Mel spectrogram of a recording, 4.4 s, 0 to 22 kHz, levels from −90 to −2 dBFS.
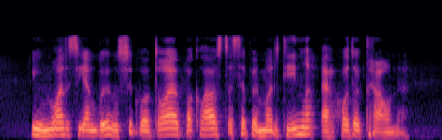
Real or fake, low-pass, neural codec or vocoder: fake; 7.2 kHz; codec, 16 kHz, 1 kbps, FunCodec, trained on LibriTTS, 50 frames a second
